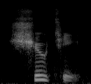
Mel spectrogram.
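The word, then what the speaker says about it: Ncuti: NC UTI is pronounced shooty okay it says it's pronounced shooty not okay so NC makes a sh sound and his last name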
